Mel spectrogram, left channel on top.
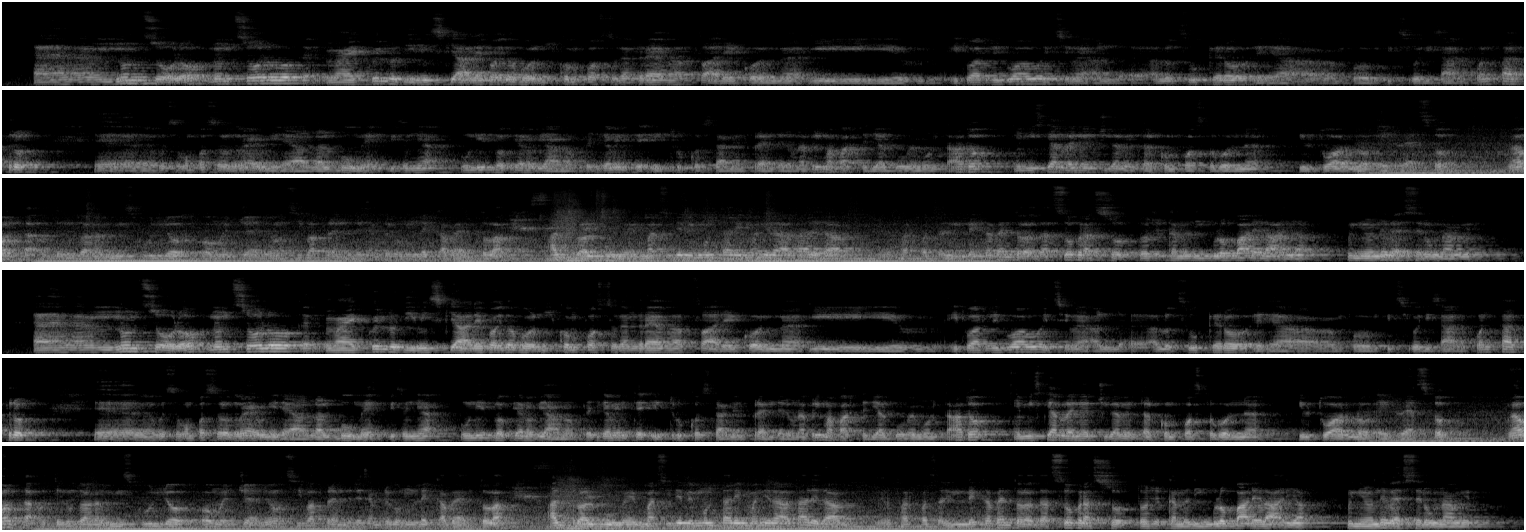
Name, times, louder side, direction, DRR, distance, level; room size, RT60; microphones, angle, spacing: voice 1, 0.3-27.8 28.2-29.7 30.3-43.5 43.9-45.1, right 3 dB, 35° right, 3 dB, 0.4 m, -31 dB
sound 1, 28.7-40.3, equal, 35° left, 0.7 m, -35 dB
9.5 x 3.5 x 4.3 m, 1.4 s
head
